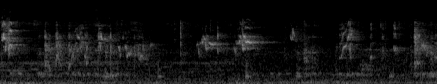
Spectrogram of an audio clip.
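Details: Budgerigars chirping: a continuous jumble of quick high warbles, squeaks and chatter from several birds at once, with a few wing flutters and no pauses.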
